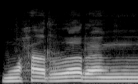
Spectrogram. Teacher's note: 2টি রার উপর জবর আছে, 2টি রাকে মোটা আওয়াজে পড়তে হবে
